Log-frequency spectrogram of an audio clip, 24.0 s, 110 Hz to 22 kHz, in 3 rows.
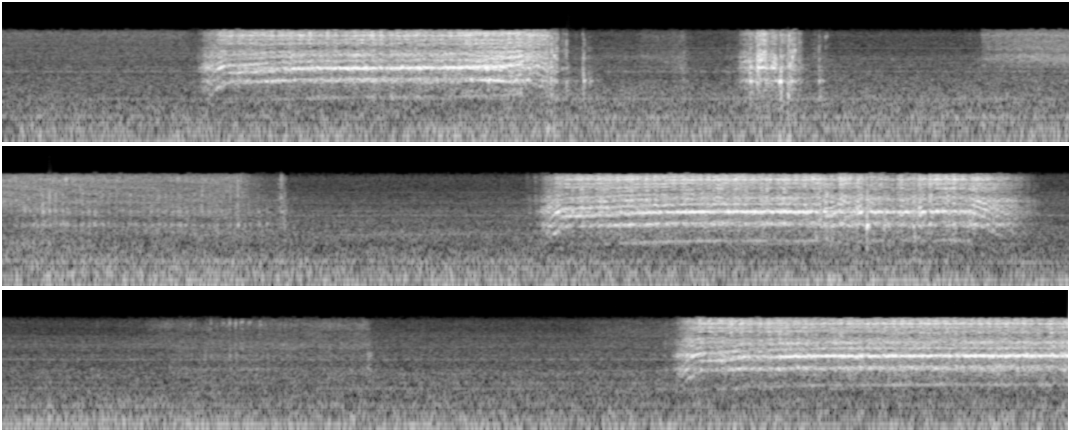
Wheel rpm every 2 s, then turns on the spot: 70, 100, 20, 0, 10, 30, 160, 60, 10, 0, 90, 160.
8-10 16-18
